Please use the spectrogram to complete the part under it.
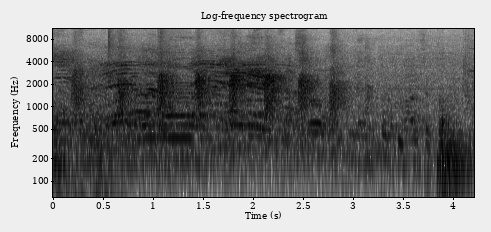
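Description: An audience at a Congolese gospel concert-conference cheers and claps in rhythmic bursts, a dense crowd roar with regular clap pulses and music tones underneath, fairly loud throughout.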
